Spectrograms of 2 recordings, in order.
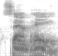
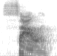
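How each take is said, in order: First: It is said letter by letter, like sam-hane. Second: It is said like sow-in, without an m sound. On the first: The speaker calls it wrong. "it looks like it's pronounced uh, spelled Samhain, but that's not the actual pronunciation" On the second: The speaker calls it right. "It's Samhain, S O, or, or if you wish, S O W I N"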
